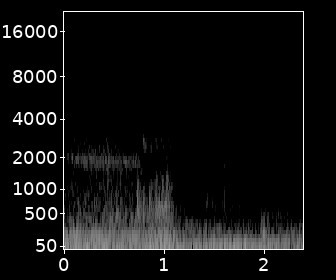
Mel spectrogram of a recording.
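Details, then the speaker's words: A faint, snorting inhaled breath from a sleeping dog over low room hum, a single soft snore; finding: snoring. "I'm Oh my god, my dog's snoring. Don't know if you guys can hear that."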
